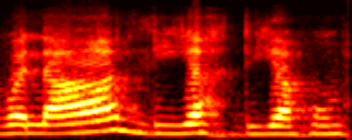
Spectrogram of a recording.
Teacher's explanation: لام کا پورا الف مد ادا کیجیے گا ورنہ معنی بالکل چینج ہو جائے گا۔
